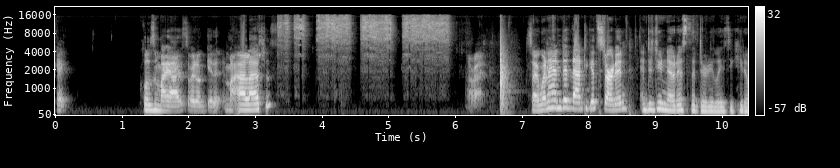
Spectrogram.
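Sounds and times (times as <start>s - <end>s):
speech: 0.0s - 0.2s, 1.3s - 3.7s, 7.1s - 10.3s
nonstick cooking spray sprayed into mug: 3.3s - 6.0s.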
